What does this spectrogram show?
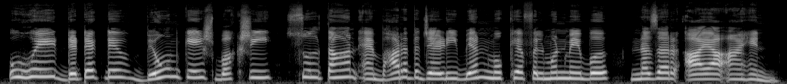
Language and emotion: Sindhi, neutral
